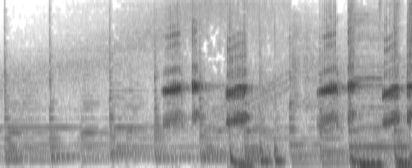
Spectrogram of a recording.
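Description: A frog croaking: a run of short, loud calls in quick succession, starting about two seconds in as light background music dies away.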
